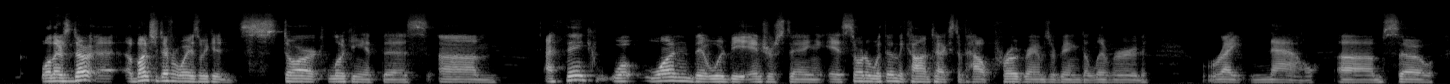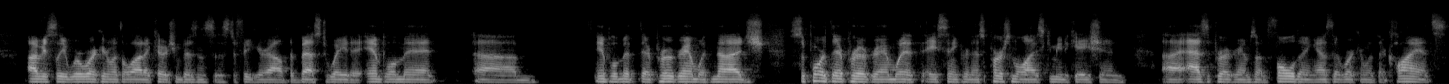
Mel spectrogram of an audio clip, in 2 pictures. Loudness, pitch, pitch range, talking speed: -28 LUFS, 115 Hz, 110-130 Hz, 165 wpm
